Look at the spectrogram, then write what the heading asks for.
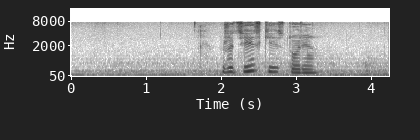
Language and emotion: Russian, neutral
